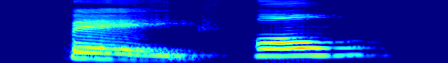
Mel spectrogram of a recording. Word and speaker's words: 风: 这里我们读风，不是读分，北风。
